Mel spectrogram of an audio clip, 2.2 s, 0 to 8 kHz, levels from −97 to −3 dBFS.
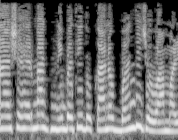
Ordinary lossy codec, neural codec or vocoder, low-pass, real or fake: none; none; 7.2 kHz; real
